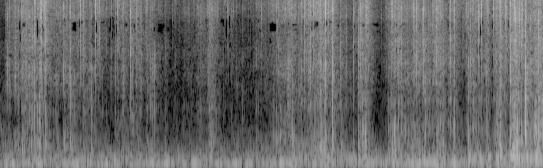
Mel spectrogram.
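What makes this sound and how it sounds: A metal craft knife scores along the layers of a layered plastic tape ball, producing continuous crinkling and crackling with small tearing snaps over a steady low hum.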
